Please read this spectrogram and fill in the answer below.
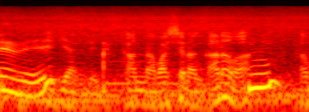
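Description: Speech: people talking in conversation, no other sound standing out.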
